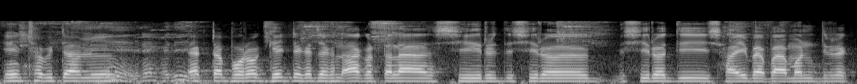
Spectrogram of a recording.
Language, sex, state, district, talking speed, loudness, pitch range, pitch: Bengali, male, Tripura, West Tripura, 100 wpm, -15 LUFS, 145-155 Hz, 150 Hz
